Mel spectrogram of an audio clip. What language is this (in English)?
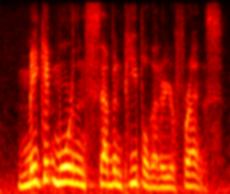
English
